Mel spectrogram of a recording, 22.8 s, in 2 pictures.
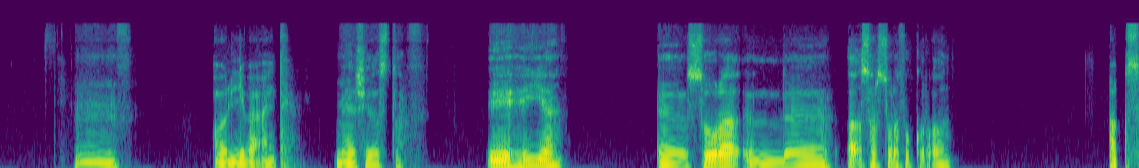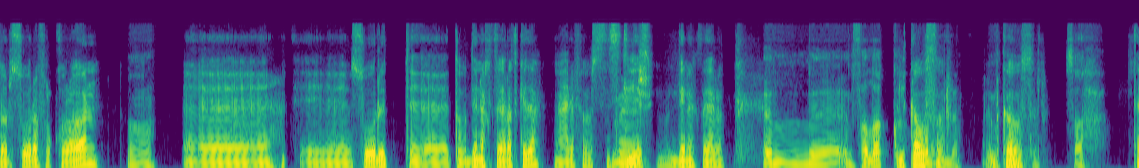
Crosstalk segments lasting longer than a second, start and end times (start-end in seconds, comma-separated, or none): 20.4-21.9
